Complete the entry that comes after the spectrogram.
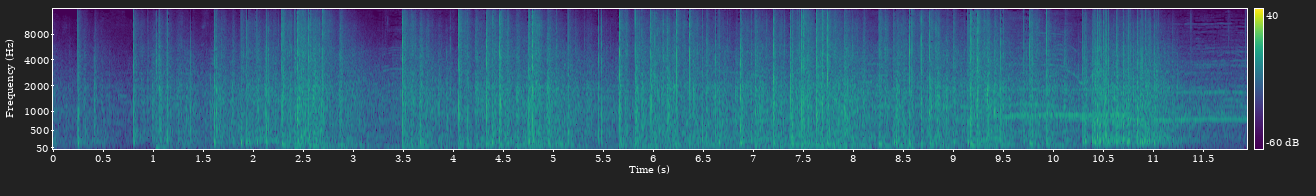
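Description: Aerial firework shells bursting in a dense barrage, with a thick continuous crackle of golden crackling stars and repeated bangs, dying away about eleven seconds in.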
